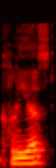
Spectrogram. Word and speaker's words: Cleos: That's why I actually gave people the pronunciation of my name Cleos and I use the word nucleus.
